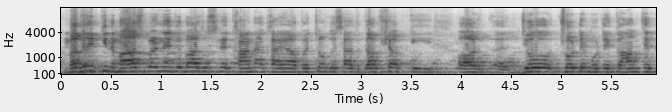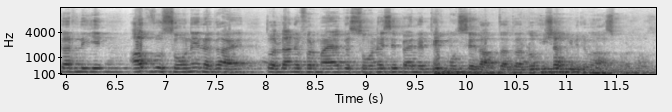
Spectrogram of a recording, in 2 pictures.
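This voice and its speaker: High-pitched preaching man, echoey hall. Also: little pitch movement, hardly any pauses. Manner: preaching, rhetorical questions. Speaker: Islamic scholar. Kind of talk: sermon.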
